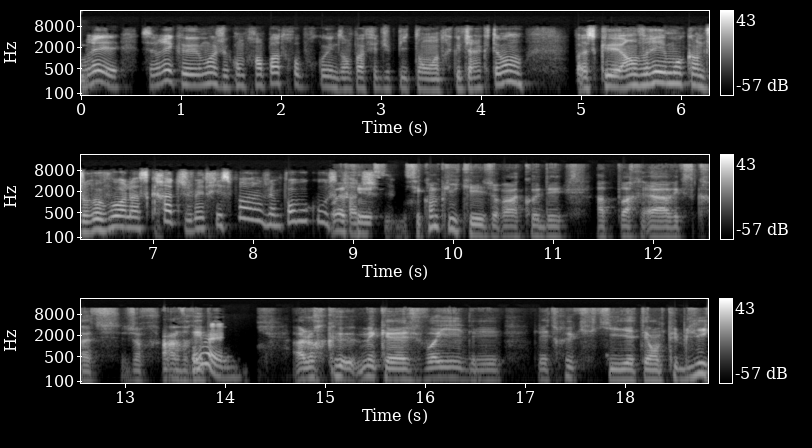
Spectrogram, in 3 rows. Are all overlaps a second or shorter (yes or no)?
yes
